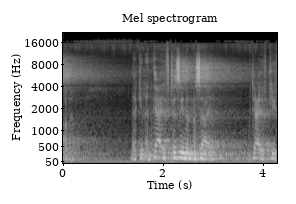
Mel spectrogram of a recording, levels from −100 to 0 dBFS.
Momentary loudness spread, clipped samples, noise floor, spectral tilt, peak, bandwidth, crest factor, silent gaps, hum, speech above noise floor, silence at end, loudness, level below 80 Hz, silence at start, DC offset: 22 LU; under 0.1%; -45 dBFS; -4 dB/octave; -6 dBFS; 18 kHz; 20 dB; none; none; 23 dB; 0 s; -23 LUFS; -50 dBFS; 0 s; under 0.1%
